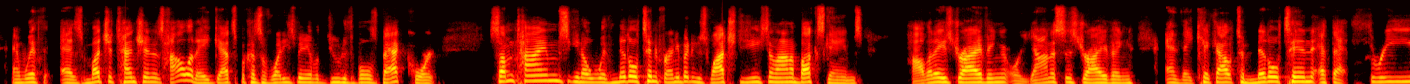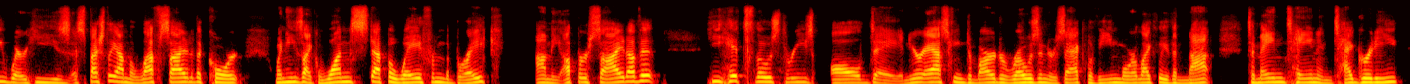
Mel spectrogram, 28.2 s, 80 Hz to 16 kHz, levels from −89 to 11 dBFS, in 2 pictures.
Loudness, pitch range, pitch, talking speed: -23 LUFS, 155-185 Hz, 170 Hz, 205 wpm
